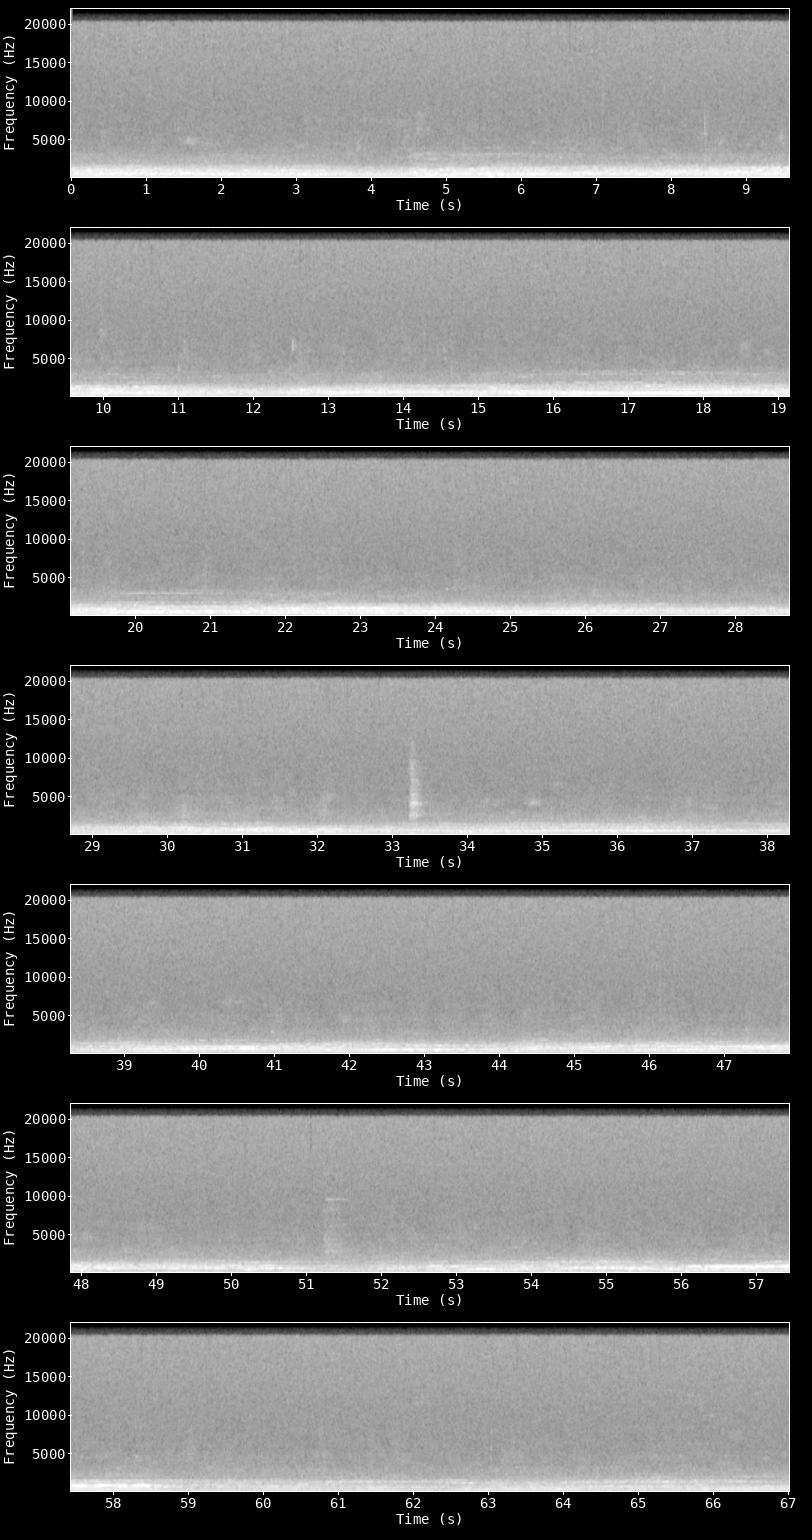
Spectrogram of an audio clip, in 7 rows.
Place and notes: chants from very distant prayers early in the morning, recorded with Sony PCM-D100 with built-in microphones
Morocco, 25 November, 05:28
